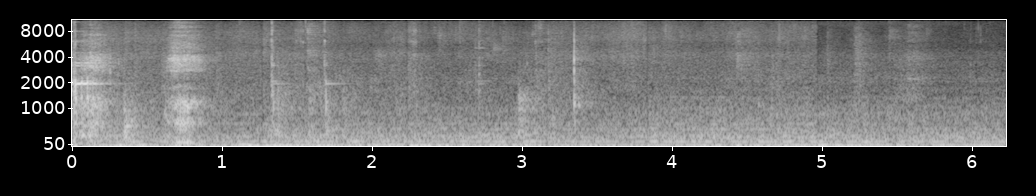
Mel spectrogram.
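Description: Clatter of a plate and utensils being handled while plating food. A few sharp clinks come in the first second and a couple more about three seconds in, over a steady low hum.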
